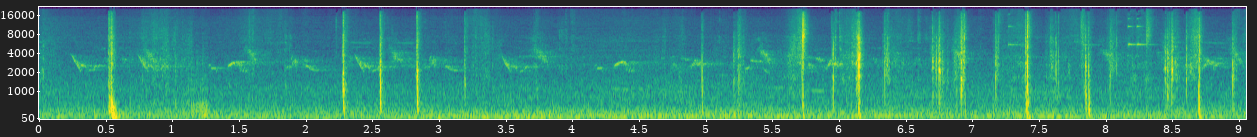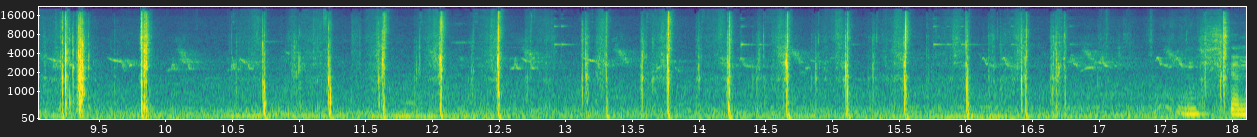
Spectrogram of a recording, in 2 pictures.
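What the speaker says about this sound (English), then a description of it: "I'm just going to do one more shuffle through." A deck of cards is shuffled over and over, with sharp riffling snaps and soft flicks in uneven bursts, close and quiet in a still room.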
